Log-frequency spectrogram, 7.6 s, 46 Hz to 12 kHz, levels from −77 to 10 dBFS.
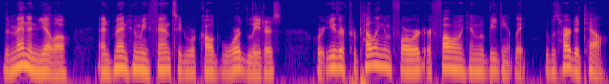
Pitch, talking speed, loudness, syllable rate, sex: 115 Hz, 215 wpm, -19 LUFS, 6.4 syllables/s, male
